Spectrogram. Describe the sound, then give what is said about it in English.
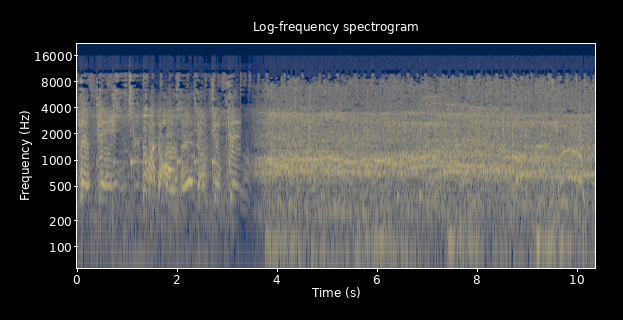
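A voice speaks briefly, then a large crowd of protesters erupts into sustained, loud cheering and shouting as a bus backs off and they occupy the ramp, a dense roar of many voices outdoors that carries on steadily to the end. “And the cheer's gone up, the bus is backing off, and the ramp is occupied by the protesters, and the gate is secure.”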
